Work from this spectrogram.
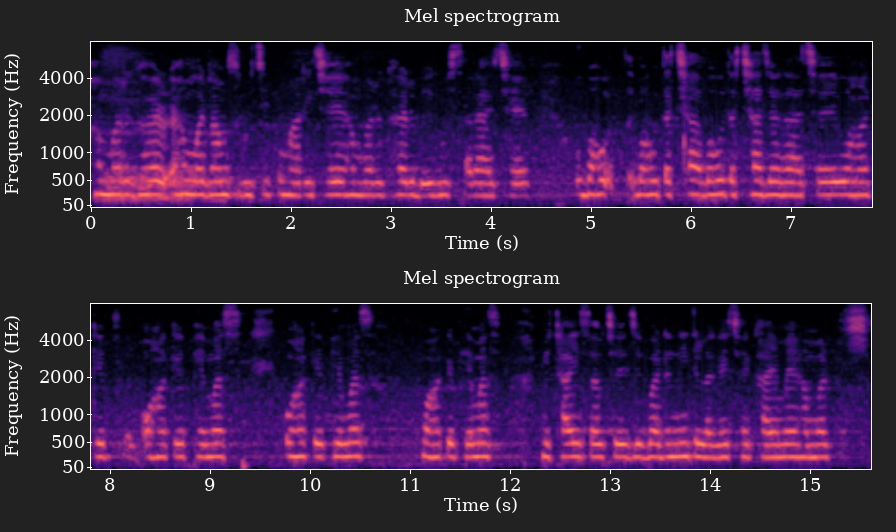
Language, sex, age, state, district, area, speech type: Maithili, female, 18-30, Bihar, Purnia, rural, spontaneous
